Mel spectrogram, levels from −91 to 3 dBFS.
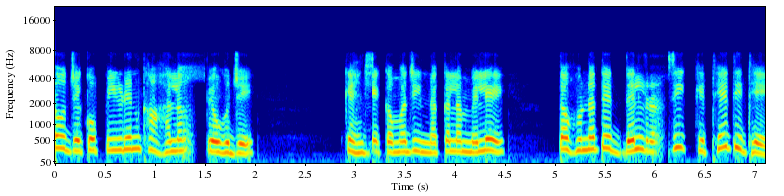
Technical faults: Speex codec; VoIP packet loss concealed by the speech codec

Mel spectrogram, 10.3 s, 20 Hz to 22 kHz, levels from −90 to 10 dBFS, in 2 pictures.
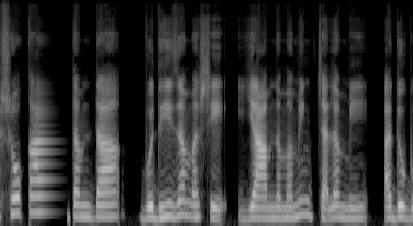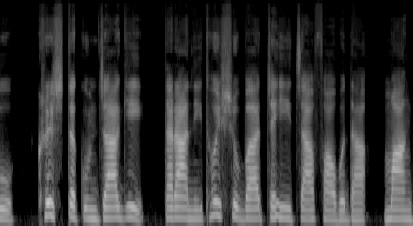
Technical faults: long network dropout

